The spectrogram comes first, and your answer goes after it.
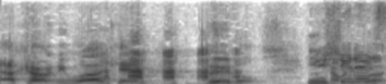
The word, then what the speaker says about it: Boodles: Boodles. You should have said it starts with a B and it rhymes with noodles.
